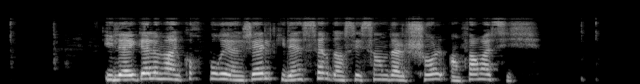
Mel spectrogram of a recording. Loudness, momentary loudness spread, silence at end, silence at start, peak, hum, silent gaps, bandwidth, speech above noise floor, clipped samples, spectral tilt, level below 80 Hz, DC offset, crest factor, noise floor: -18 LUFS; 12 LU; 1.05 s; 1.05 s; -2 dBFS; none; none; 9.6 kHz; 37 dB; under 0.1%; -3 dB/octave; -68 dBFS; under 0.1%; 18 dB; -55 dBFS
